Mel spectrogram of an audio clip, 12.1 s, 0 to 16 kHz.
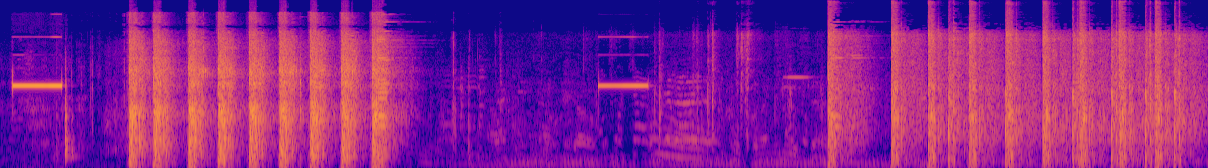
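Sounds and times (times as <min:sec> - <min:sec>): shot timer beep: 0:00.1 - 0:00.6, 0:06.0 - 0:06.5
pistol shots in quick succession: 0:01.3 - 0:04.1, 0:08.3 - 0:12.0.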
